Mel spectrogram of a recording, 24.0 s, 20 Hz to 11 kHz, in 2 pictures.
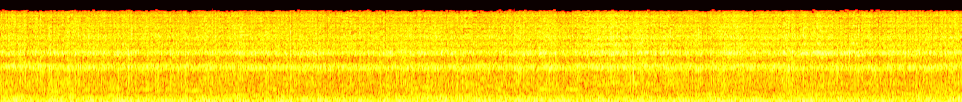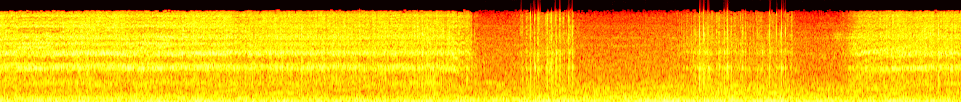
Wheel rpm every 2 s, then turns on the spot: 160, 160, 160, 160, 160, 160, 160, 160, 110, 10, 20, 110.
18-22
